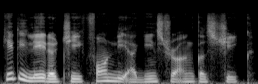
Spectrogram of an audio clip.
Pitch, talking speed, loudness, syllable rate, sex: 145 Hz, 210 wpm, -18 LUFS, 5.1 syllables/s, male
